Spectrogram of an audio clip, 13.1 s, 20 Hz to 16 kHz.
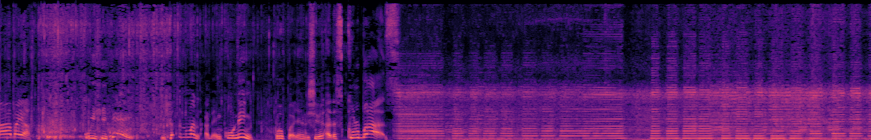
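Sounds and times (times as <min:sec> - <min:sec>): bus horns honking: 0:05.9 - 0:13.0
low rumble of buses: 0:05.9 - 0:13.0.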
